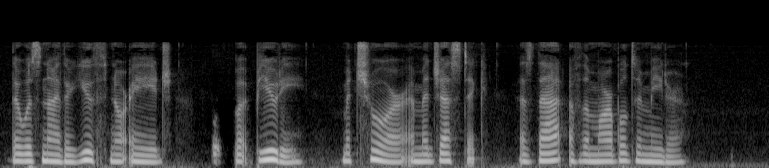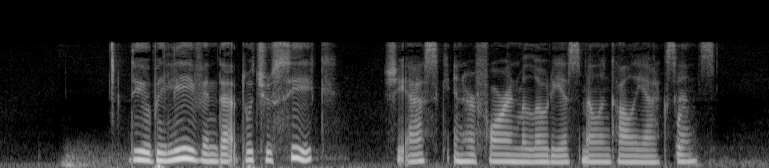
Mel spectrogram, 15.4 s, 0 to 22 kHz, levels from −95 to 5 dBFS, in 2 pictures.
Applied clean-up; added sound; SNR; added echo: neural mask model Resemble Enhance denoiser.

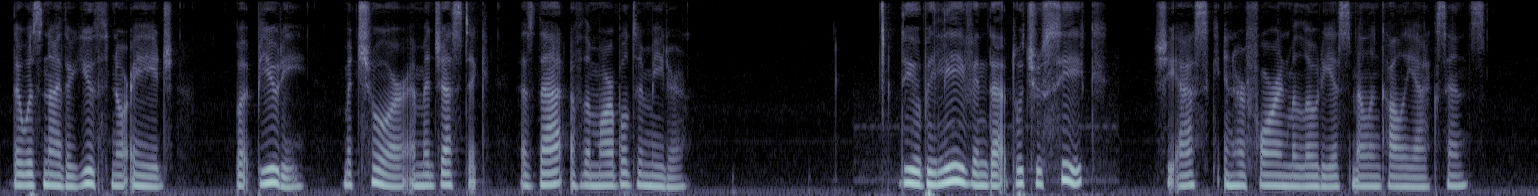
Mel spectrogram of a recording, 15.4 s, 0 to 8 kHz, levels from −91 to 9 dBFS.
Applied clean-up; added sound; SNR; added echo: none; none; none; none.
